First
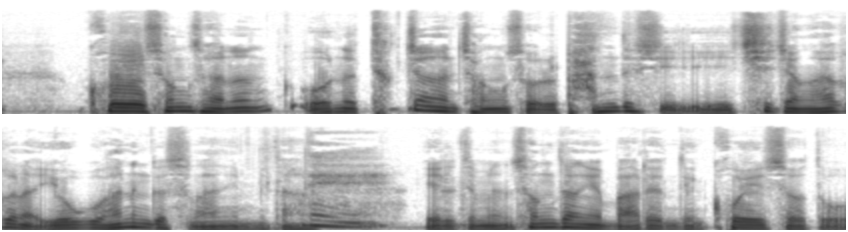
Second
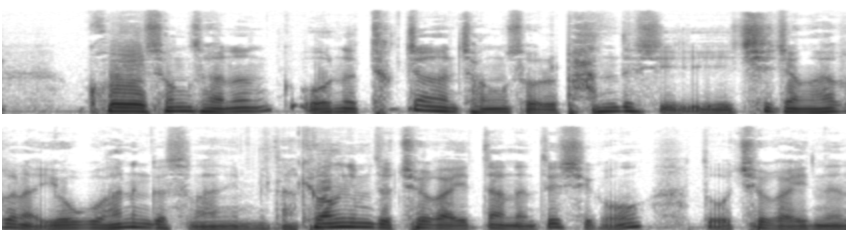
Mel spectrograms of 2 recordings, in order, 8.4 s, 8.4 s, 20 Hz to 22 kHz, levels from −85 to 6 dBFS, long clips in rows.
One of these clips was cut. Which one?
second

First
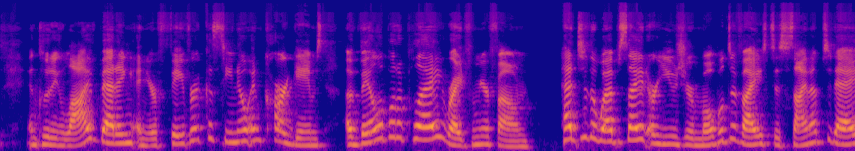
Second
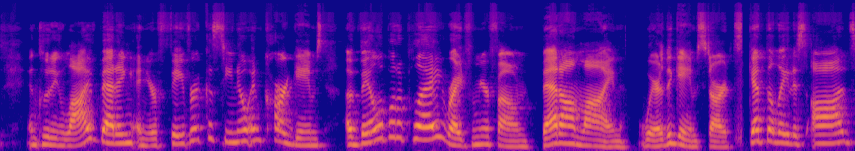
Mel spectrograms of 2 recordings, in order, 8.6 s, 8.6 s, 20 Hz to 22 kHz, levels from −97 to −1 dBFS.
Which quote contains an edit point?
second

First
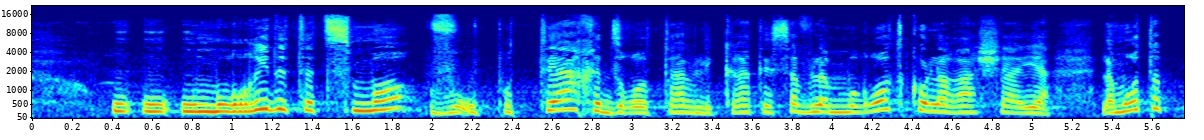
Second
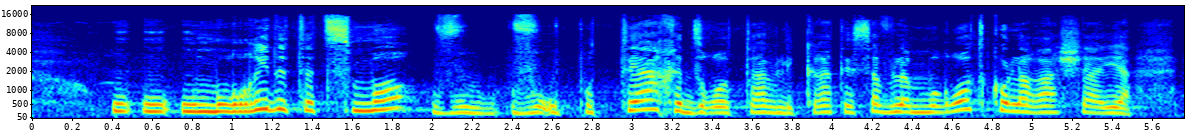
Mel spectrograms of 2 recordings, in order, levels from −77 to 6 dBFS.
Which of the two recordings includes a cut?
first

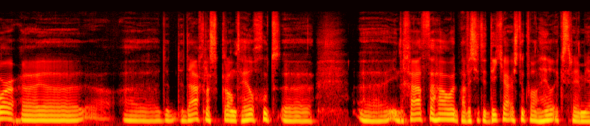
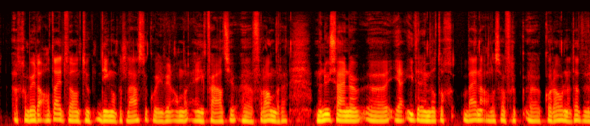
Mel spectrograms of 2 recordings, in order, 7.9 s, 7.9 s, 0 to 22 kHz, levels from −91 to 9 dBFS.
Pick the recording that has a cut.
first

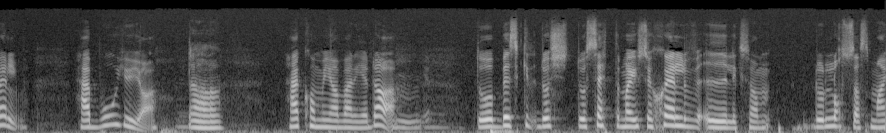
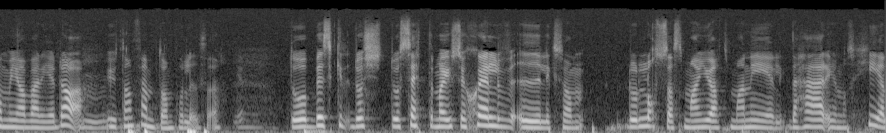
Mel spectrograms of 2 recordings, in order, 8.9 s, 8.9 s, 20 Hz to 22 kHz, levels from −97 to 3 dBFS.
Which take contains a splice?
first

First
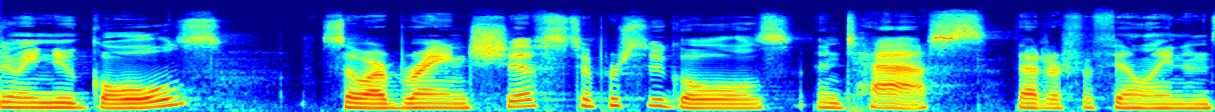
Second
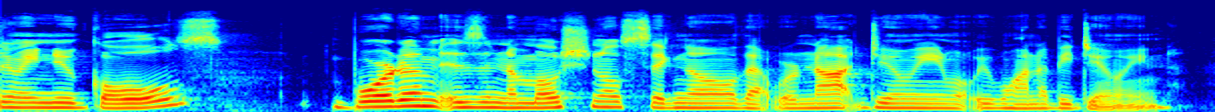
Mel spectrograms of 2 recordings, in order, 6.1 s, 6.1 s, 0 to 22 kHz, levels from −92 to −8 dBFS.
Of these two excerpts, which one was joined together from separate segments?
first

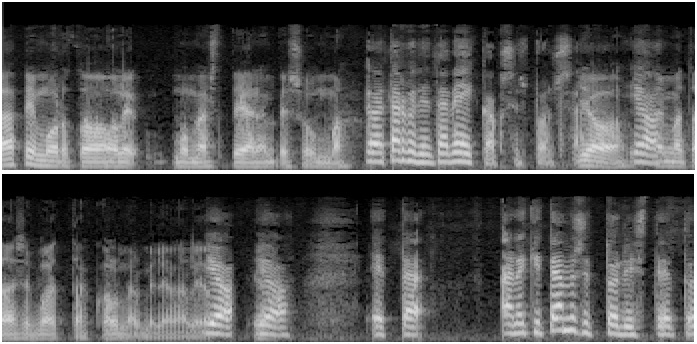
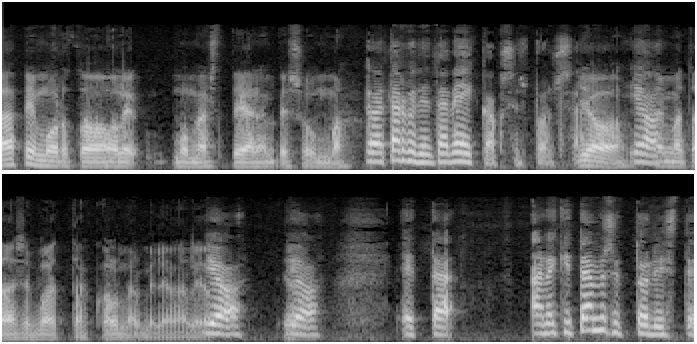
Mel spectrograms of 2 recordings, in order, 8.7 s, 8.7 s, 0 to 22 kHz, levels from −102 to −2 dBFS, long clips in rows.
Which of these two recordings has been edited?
first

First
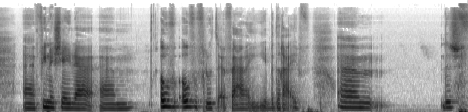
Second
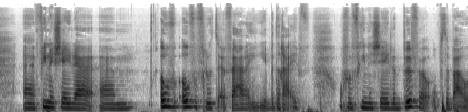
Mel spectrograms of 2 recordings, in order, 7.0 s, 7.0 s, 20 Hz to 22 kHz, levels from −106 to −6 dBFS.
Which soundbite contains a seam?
first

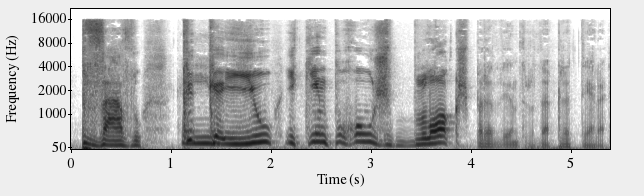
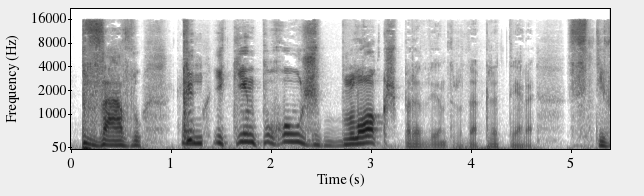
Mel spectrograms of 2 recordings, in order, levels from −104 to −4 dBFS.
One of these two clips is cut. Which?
second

